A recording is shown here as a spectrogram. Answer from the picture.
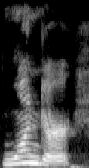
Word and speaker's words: wonder: and finally wonder now i noticed something about the vowel sound at the beginning of the word wonder now i see an o and i know that o can say ah and i know that o can say its name o but when i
